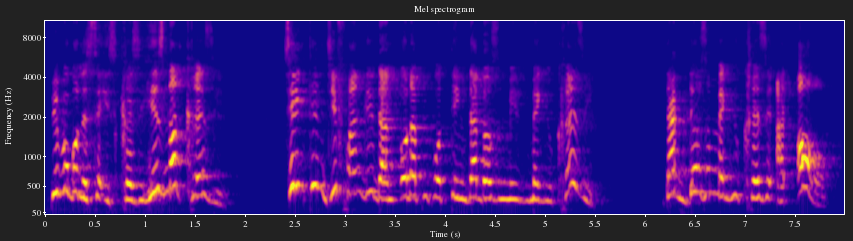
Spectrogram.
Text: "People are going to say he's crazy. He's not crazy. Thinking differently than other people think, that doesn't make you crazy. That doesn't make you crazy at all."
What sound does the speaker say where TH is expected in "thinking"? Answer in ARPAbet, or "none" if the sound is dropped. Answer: T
